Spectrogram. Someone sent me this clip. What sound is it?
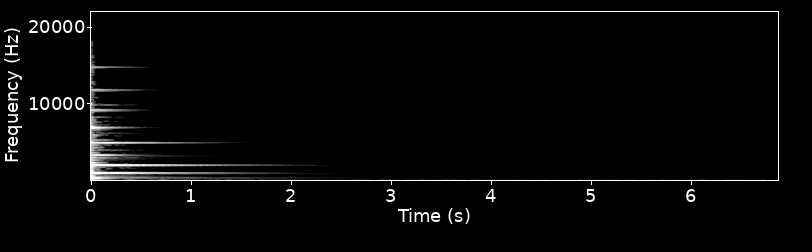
srhoenhut mfp E
A single note played on a Srhoenhut My First Piano. The sample name will let you know the note being played. Recorded with a Sennheiser 8060 into a modified Marantz PMD661.
children, funny, my-first-piano, note, one-shot, piano, sample, srhoenhut, toy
